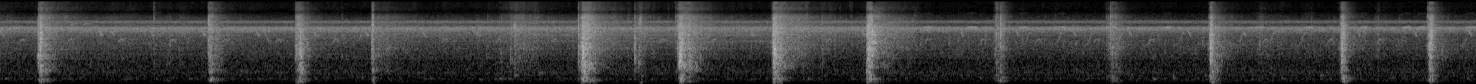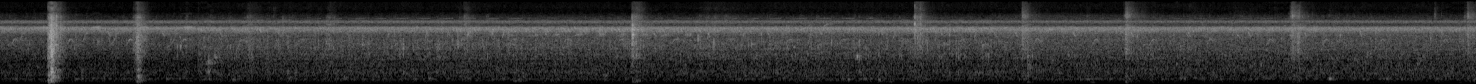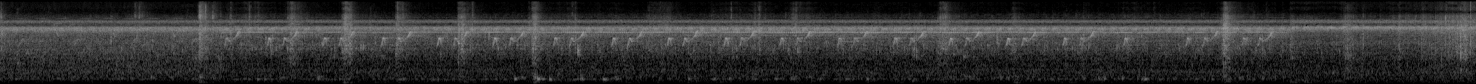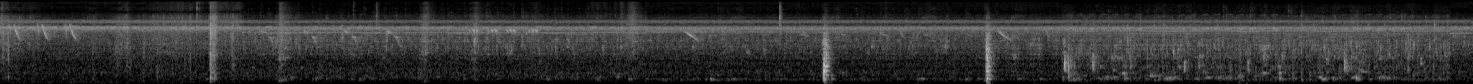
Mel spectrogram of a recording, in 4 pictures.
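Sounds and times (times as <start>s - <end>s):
insects chirring: 0.0s - 59.0s
sharp knocks: 54.1s - 54.4s.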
